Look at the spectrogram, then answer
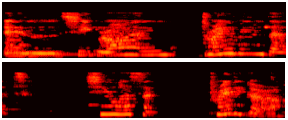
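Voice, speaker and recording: A woman's voice: fairly high pitch, expressive, takes it slowly, warm tone. A middle-aged woman from Rica, speaking simple, broken English in an interview. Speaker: interviewee, mother. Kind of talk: documentary interview. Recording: roomy, distant, dull audio with music.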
